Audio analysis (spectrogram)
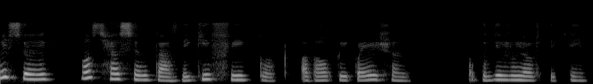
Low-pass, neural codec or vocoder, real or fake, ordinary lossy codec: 7.2 kHz; codec, 16 kHz, 0.5 kbps, FunCodec, trained on LibriTTS, 25 frames a second; fake; none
